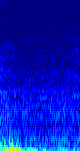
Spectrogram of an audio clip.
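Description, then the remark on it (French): A brief gust of cold wind buffets the microphone on a very cold day, starting with a loud low rumble that quickly eases into a steady, breathy hiss. No voices. “et même juste avoir le vent frais qui te fouette euh, au visage, euh, ça fait du bien.”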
